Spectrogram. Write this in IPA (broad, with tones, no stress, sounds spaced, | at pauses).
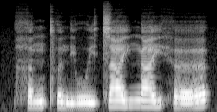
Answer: h ɐ˨˥ ŋ pʰ ɵ˨˩ n j uː˨˩ j t͡s aː˥ j ŋ aː˥ j h œː˨˥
